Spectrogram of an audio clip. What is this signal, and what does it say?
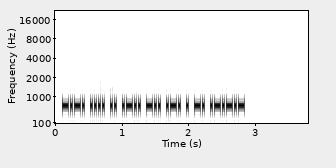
Morse code, heard as a keyed tone, about 37 wpm, 700 Hz. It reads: CHILDREN.
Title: Sentences from Top 1000 Words - Review Part 5 - 40wpm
